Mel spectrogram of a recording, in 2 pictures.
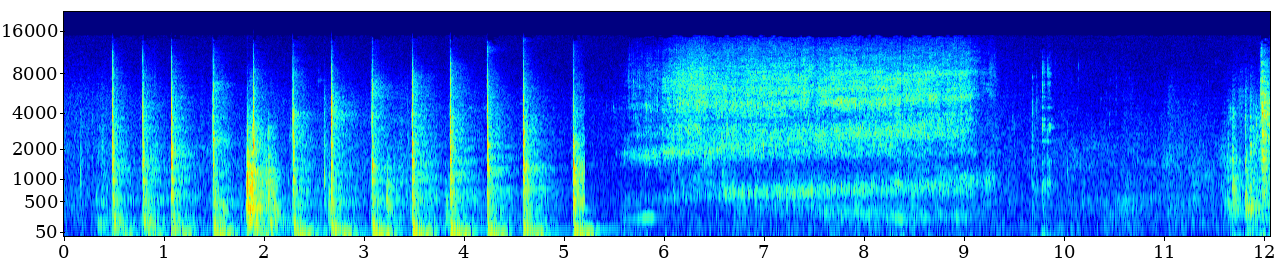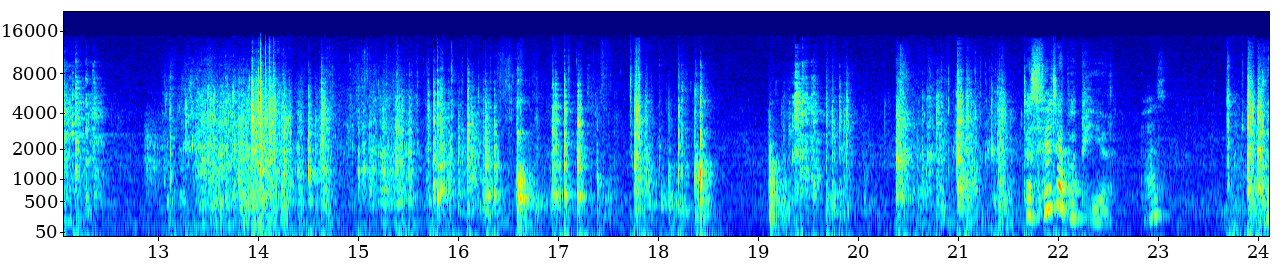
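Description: A run of about fourteen sharp knocks at an even pace, some three a second. Then a kitchen tap runs for about three seconds, followed by the irregular clatter of plates and cutlery being washed and stacked in a dish rack at the sink.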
